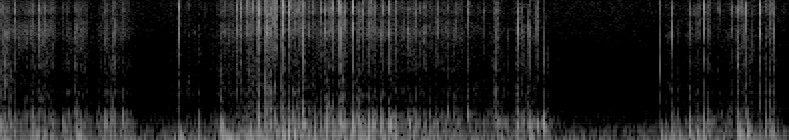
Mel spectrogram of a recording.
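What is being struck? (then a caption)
Rhinestone-studded clutch wallet. Long nails on both hands scratch down the studded face of a gold rhinestone clutch wallet standing upright. The result is a dense, dry, rasping scratch with a low, rumbly body, coming in continuous bursts. It eases into a quieter lull near the three-second mark before the scratching picks up again.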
